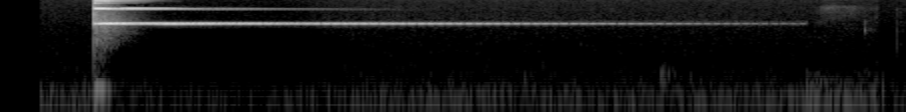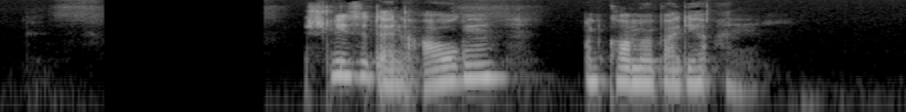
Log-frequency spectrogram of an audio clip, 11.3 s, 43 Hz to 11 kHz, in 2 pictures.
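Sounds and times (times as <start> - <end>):
meditation bell ringing with a bright metallic tone: 0.6 - 3.7
speech: 7.6 - 10.4.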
